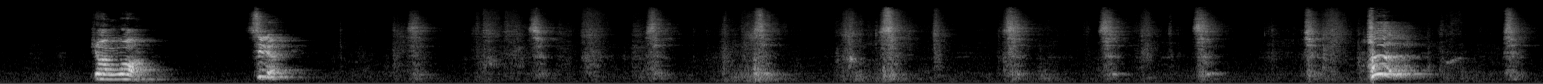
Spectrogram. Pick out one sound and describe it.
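A middle-aged man shouts sharply.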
